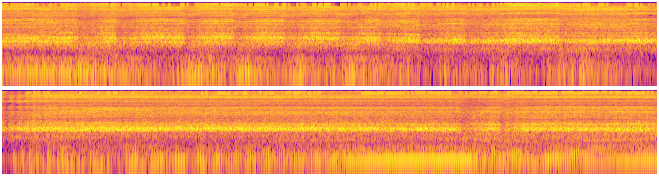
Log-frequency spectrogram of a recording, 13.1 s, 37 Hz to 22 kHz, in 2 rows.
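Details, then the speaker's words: 1989 Shelby Daytona four-cylinder, possibly swapped engine, intercooler missing, sat about 14 years on 14-year-old gas, started with borrowed coil wire and no prep; steady, slightly rough idle with faint hiss: running fine. "oh all right well will it run yep with zero prep and a coil wire"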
